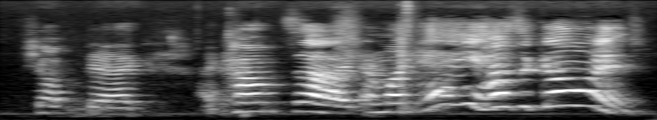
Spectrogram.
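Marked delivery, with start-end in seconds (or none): 2.1-3.2 high, slow, put-on breezy hello; fake casual greeting. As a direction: sound overly friendly to cover alarm.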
